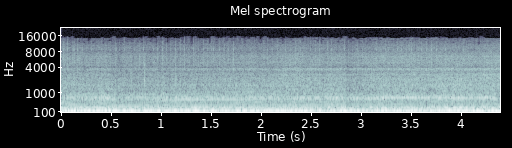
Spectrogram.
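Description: Porsche 911 GT3's flat-six engine heard from inside the cabin, pulling along a straight with its revs climbing slowly, over a heavy, steady low rumble of road and wind noise.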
